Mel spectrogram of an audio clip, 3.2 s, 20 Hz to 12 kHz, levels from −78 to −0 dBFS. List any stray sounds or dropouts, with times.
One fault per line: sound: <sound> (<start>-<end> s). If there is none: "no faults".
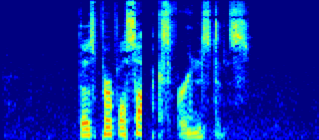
sound: dropout (1.4-1.5 s)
